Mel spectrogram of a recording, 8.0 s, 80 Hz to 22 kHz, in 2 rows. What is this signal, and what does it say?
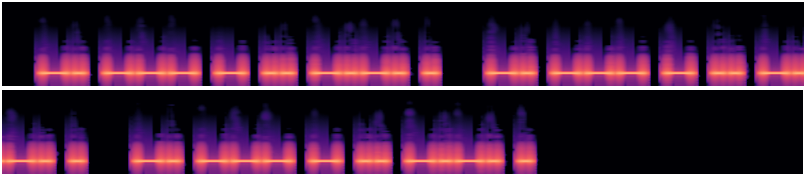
Morse code, heard as a keyed tone, about 30 wpm, 700 Hz. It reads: NOTICE NOTICE NOTICE
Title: Top 500 Words Repeated 30wpm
